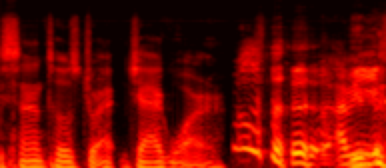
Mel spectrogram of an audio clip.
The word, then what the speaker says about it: Santos Jaguar: I was about to say Santos Jaguar.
